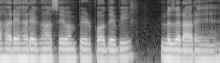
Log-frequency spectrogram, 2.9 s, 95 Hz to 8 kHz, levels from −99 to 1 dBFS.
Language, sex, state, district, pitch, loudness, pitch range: Hindi, male, Jharkhand, Ranchi, 130 Hz, -15 LUFS, 120-130 Hz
